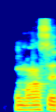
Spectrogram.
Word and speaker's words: Tommaso: Um, Tomoso. Tommaso Ciampa. Thank you.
